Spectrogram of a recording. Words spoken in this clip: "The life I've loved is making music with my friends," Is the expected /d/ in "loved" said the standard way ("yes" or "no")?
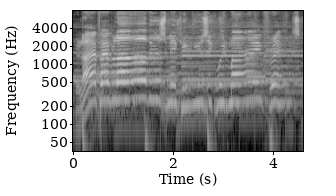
no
